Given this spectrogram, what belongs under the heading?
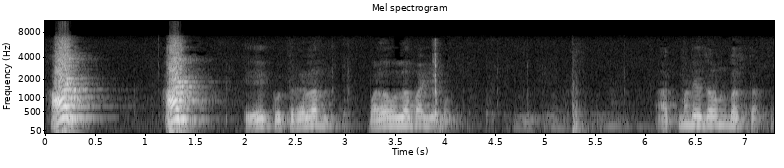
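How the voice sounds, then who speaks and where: A man giving a scripture lecture, explaining slowly, quoting verses and asking his listeners to confirm. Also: a little high, mellow, dull audio, a little hiss or hum. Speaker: teacher of scripture.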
